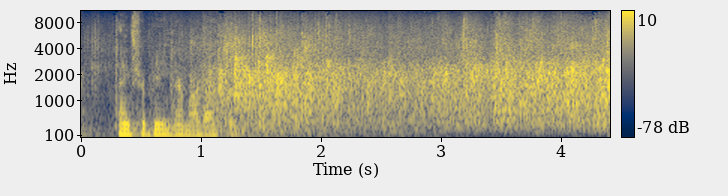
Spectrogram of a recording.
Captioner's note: applause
